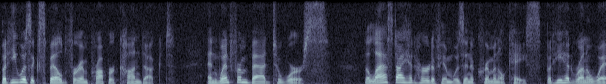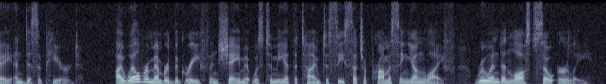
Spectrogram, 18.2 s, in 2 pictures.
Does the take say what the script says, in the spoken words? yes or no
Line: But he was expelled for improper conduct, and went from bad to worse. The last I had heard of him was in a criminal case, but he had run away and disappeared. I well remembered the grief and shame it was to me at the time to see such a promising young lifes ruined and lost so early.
no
